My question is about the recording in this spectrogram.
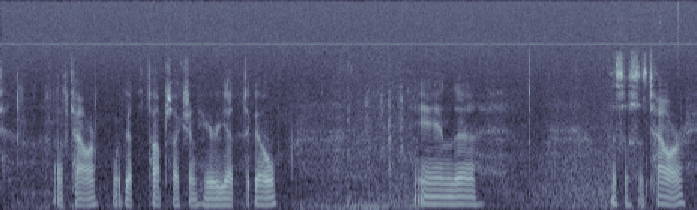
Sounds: speech

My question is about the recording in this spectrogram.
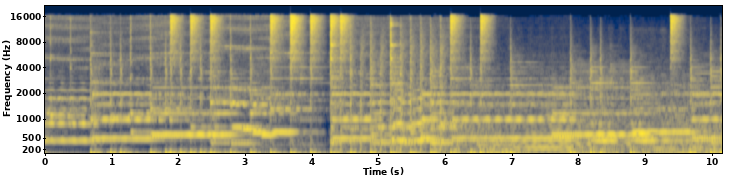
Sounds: tender music, background music, video game music, music

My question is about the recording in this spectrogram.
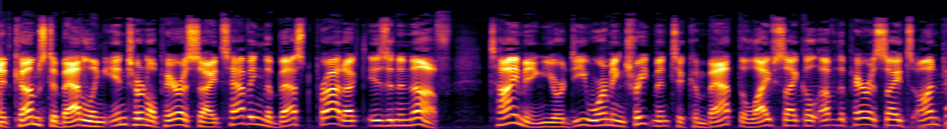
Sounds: speech

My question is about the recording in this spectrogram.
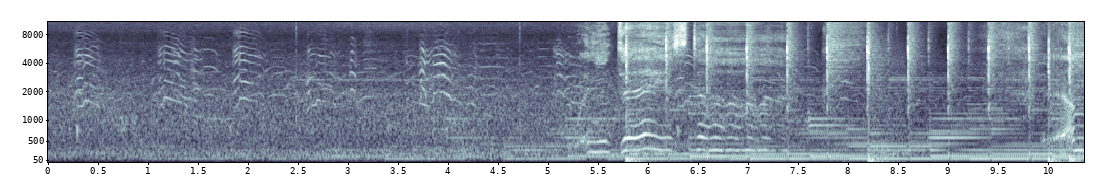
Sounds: independent music, soul music, theme music, music, soundtrack music, background music

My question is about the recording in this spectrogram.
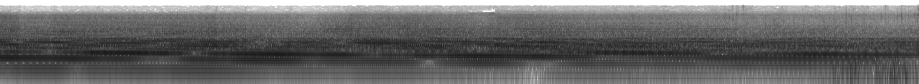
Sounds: siren, civil defense siren

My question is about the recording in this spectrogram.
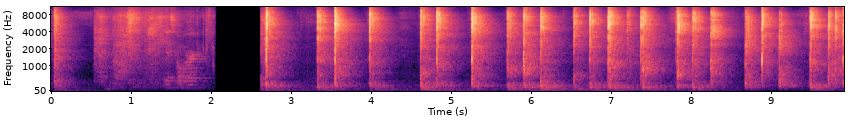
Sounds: speech, inside a small room

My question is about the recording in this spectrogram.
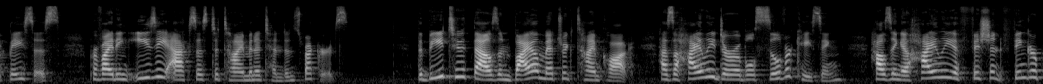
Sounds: speech

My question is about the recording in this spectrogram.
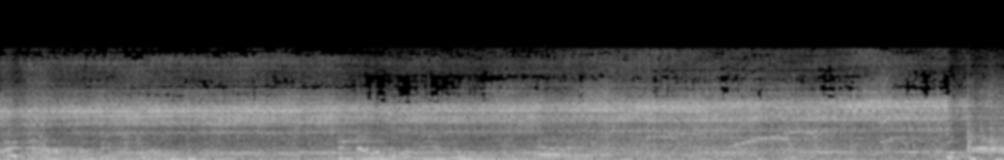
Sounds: speech, music

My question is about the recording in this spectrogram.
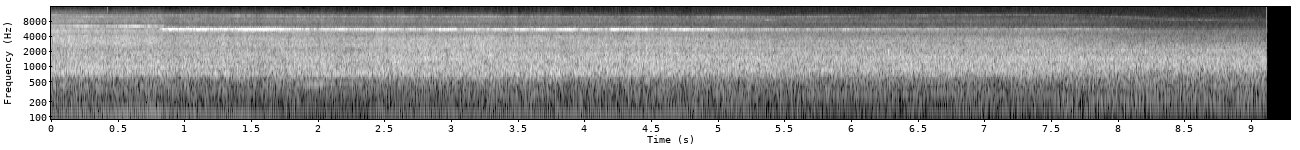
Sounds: vehicle, bus

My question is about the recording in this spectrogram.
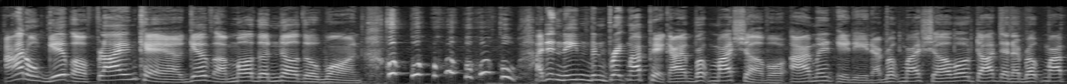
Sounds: speech

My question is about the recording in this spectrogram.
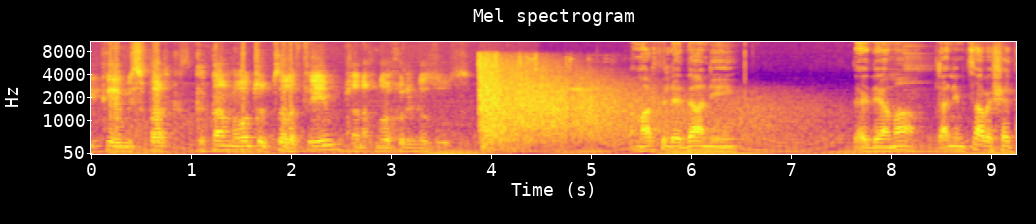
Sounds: fusillade, speech, music

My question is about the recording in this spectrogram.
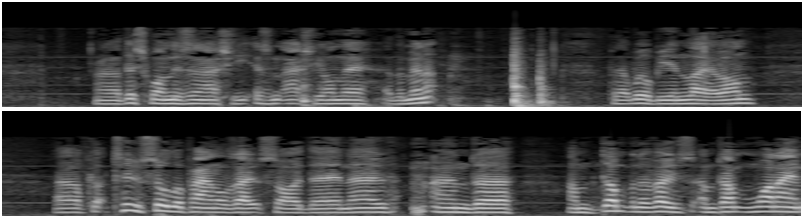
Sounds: speech

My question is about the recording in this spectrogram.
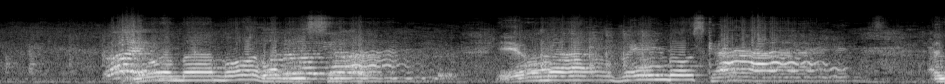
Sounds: choir, female singing, male singing

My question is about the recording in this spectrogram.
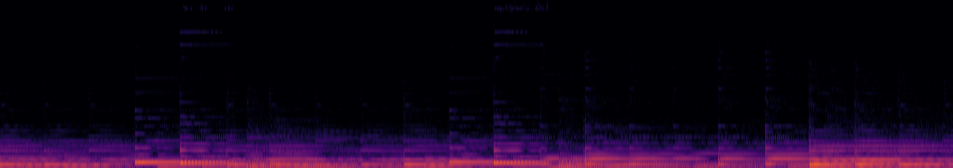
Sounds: music

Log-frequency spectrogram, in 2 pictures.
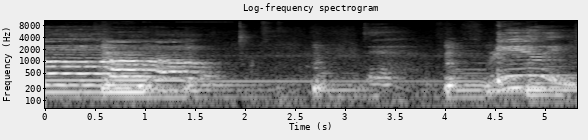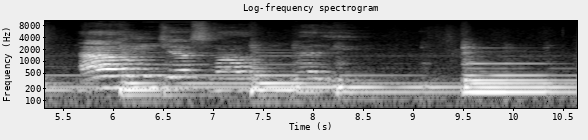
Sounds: music, inside a small room, singing

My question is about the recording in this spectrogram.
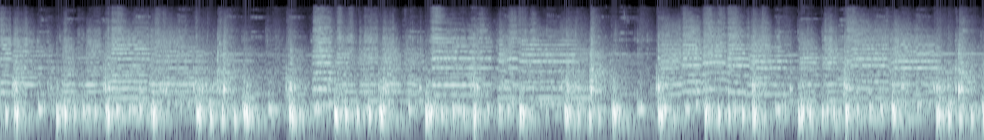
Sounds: music, classical music

